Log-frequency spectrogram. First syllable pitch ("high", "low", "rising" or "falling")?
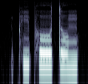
low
